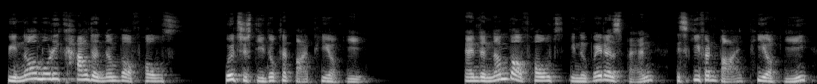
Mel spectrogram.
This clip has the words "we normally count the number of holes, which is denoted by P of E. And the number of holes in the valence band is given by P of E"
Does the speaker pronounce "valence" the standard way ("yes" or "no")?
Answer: no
